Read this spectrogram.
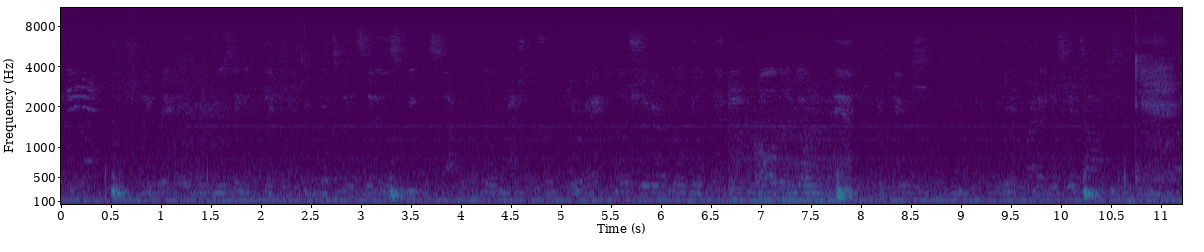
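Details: Pregnant woman in labour and delivery having contractions, with suspected ruptured membranes and leaking fluid: four sharp thumps a few seconds apart over a steady monitor hum, fetal hiccups.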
